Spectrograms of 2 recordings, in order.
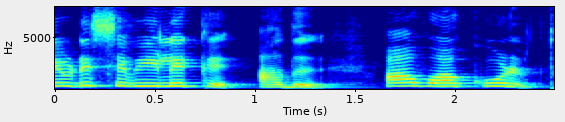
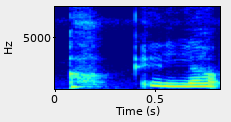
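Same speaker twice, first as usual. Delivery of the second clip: timid whisper; 4 dB quieter than usual. A narrator's reading. Frightened bride on wedding night.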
